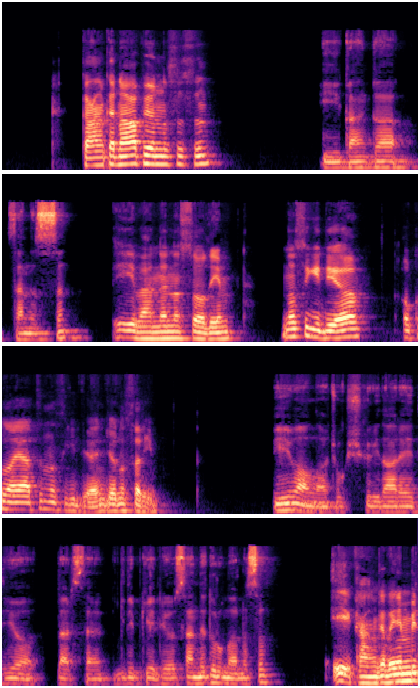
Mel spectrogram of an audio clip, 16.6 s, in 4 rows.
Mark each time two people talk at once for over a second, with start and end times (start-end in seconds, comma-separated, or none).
none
